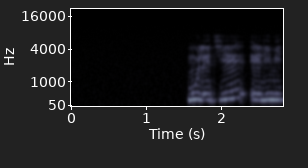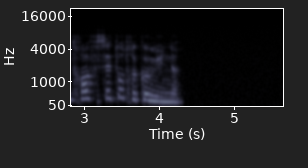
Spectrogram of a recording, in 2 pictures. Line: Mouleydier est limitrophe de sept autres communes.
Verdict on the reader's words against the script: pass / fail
fail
